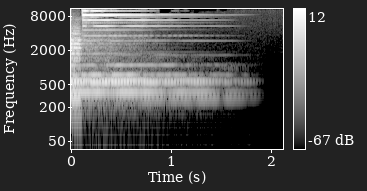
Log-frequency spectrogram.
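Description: A bright struck chime closes a short musical jingle, ringing out and fading away to silence over about two seconds.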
